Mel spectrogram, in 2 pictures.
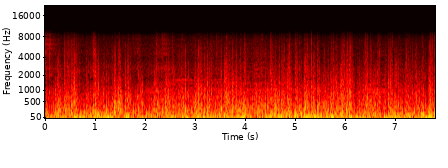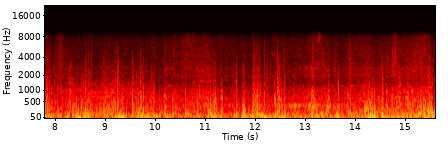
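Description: Passenger train cars rolling along the track at speed, heard from outside an open door of a moving car: a steady rumble with frequent irregular clacks and knocks from the wheels and couplings.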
